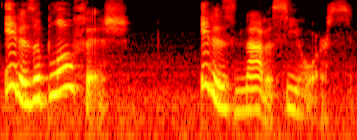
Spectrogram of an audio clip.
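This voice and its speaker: Casting: middle-aged woman storyteller, higher voice, very lively intonation, picture-book reading for young children. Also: unhurried. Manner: animated, sing-song emphasis for young listeners. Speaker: read-aloud storyteller. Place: small plain indoor room.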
